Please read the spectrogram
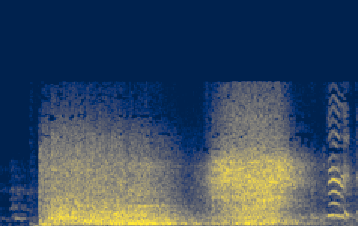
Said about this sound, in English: This is my rocket ship. See, I will demonstrate its power to you. I stand on the deck and light the rocket fuse so.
